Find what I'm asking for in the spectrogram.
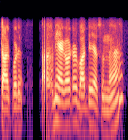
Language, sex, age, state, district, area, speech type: Bengali, male, 30-45, West Bengal, Nadia, rural, conversation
